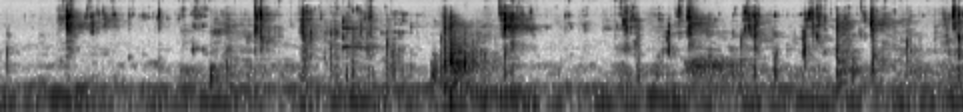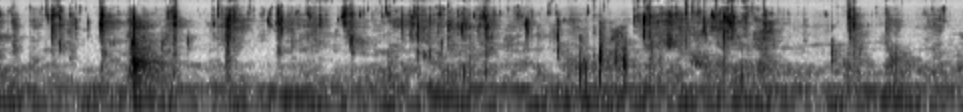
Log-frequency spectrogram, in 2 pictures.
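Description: A person chewing and smacking a mouthful of rice with dal and fish curry: many quick wet clicks and squelches over a steady low hum.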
